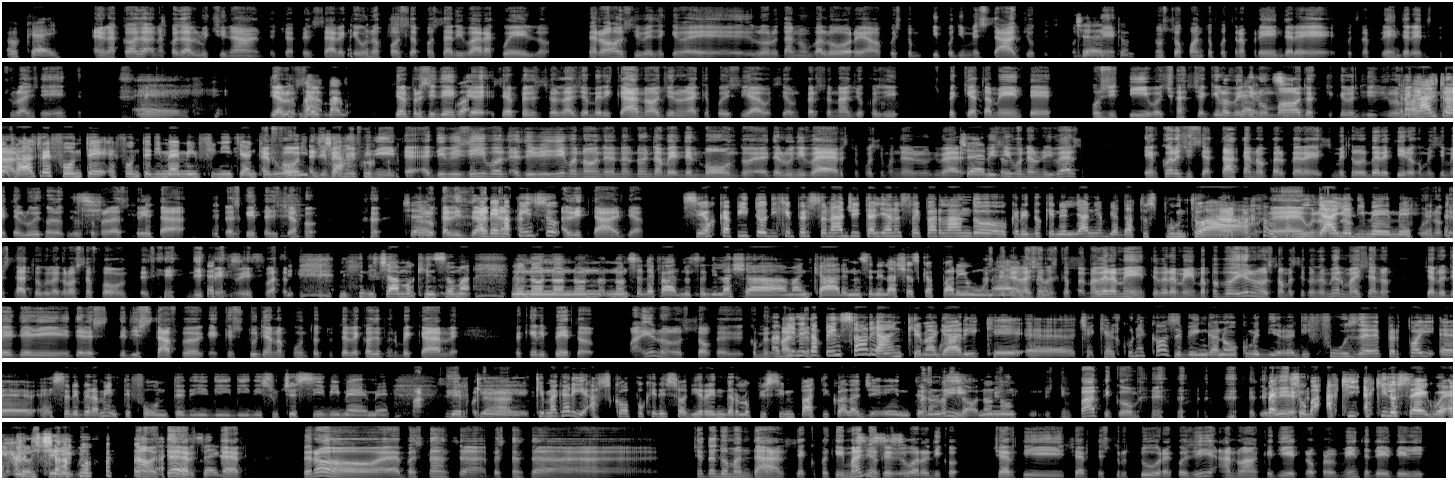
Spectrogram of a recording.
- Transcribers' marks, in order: other background noise; chuckle; "vabbè" said as "vaè"; laughing while speaking: "gente, pechè"; "perché" said as "pechè"; laughing while speaking: "cioè"; laughing while speaking: "un alt"; laughing while speaking: "diciamo"; chuckle; background speech; tapping; laughing while speaking: "Sì"; chuckle; laughing while speaking: "diciamo"; chuckle; chuckle; laughing while speaking: "di di meme infatti"; chuckle; laughing while speaking: "Di diciamo"; chuckle; "proprio" said as "popo"; "cioè" said as "ceh"; chuckle; laughing while speaking: "è ve"; unintelligible speech; laughing while speaking: "ecco diciamo"; chuckle; drawn out: "abbastanza"; "probabilmente" said as "proalmente"
- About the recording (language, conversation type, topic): Italian, podcast, Cosa rende un meme davvero virale, secondo te?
